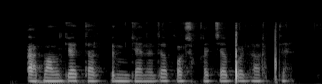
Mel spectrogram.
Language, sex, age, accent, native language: Uzbek, male, 18-24, Sirdaryo, Uzbek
